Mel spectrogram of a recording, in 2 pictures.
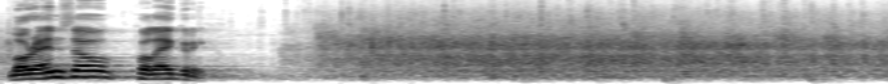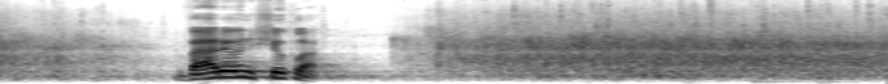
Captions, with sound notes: Lorenzo Polegri. (AUDIENCE APPLAUDING) Varun Shukla. (AUDIENCE APPLAUDING)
